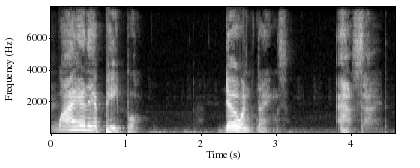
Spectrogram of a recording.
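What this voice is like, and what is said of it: Imitates another person's voice. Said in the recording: “That's how he sounds. ... I did the best impression of him that's ever been done. Not true, but pretty close.”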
